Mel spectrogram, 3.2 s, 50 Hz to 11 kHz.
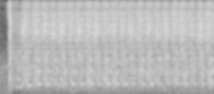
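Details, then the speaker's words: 1974 MGB after new spark plug wires: starter cranks about four turns per second with no firing at all; no spark because the distributor came out when a plug was pulled and needs reseating. "sounds like there's no spark at all oh great"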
